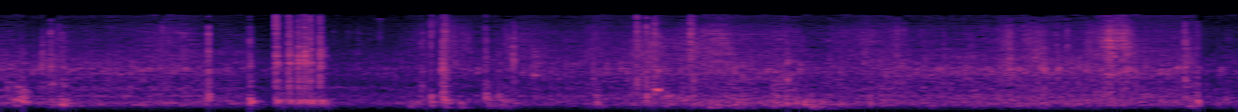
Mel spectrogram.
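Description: Safari game-drive vehicle's engine running, heard as a steady rough rumble, with scattered clicks and knocks and a short loud burst of noise about a second and a half in.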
